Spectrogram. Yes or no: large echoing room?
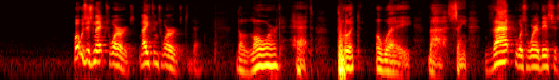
yes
